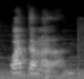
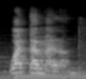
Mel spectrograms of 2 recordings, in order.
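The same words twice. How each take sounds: No difference in how they are said.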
